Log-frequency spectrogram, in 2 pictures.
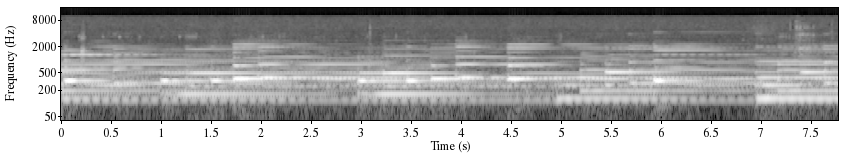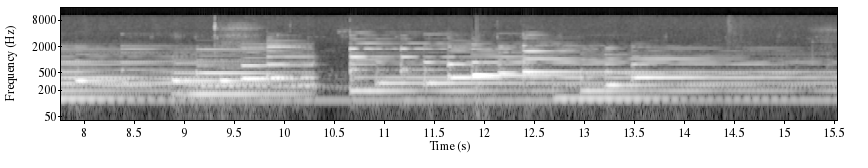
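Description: Piano music played through a homemade single-ended tube amplifier (12AX7 preamp, 6BQ5/EL84 output tube) and a bookshelf speaker, with no deep bass. The music drops out briefly about ten seconds in.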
